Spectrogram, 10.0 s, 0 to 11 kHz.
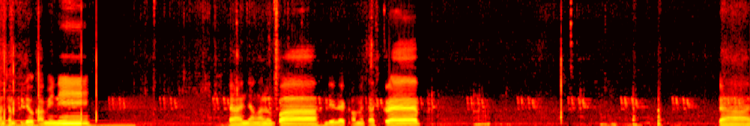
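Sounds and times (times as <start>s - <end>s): bees buzzing: 0.0s - 4.4s.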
